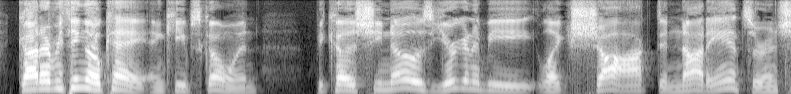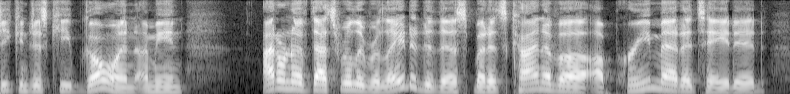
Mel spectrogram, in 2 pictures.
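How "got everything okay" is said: very loud, high, careless passing shout. Describing a waitress who walks past tables, imitating a waitress shouting. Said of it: "she just walks by you and shouts".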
